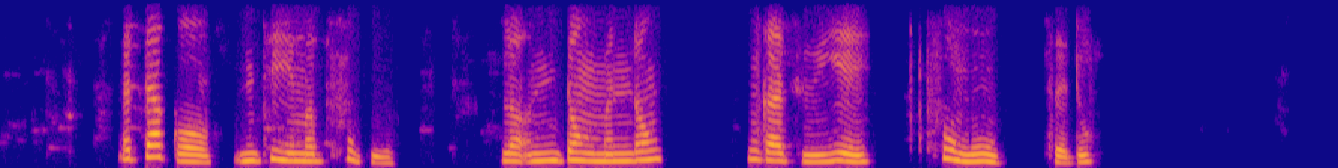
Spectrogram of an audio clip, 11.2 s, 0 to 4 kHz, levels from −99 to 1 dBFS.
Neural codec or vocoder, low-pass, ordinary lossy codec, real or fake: none; 3.6 kHz; Opus, 16 kbps; real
